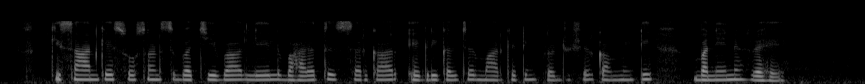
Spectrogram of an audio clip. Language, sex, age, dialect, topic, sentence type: Maithili, female, 18-24, Bajjika, agriculture, statement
